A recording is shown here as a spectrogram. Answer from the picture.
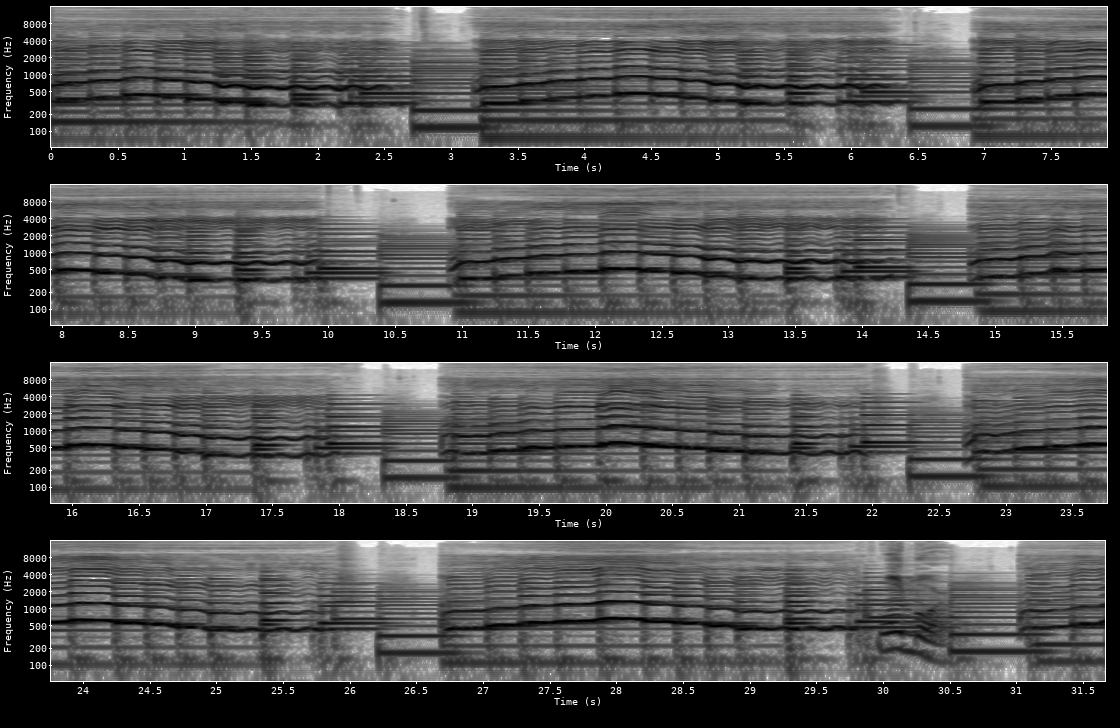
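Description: Man singing in a soft, distant-sounding falsetto (voce di lontano), running a short scale up and back down over piano chords. The pattern repeats about every four seconds, each time a step higher, climbing into the top of his falsetto, with vibrato on each closing note.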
